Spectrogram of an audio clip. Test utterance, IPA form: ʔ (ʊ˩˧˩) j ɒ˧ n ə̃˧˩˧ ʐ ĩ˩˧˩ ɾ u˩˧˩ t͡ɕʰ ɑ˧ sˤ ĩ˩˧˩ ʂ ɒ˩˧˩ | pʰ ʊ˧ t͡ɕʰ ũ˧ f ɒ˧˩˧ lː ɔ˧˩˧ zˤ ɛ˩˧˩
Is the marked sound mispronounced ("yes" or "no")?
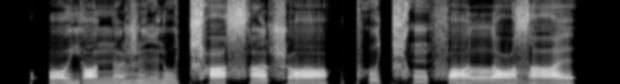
yes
